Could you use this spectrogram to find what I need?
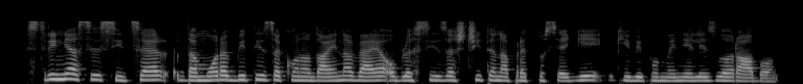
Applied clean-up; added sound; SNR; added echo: neural mask model Resemble Enhance denoiser.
